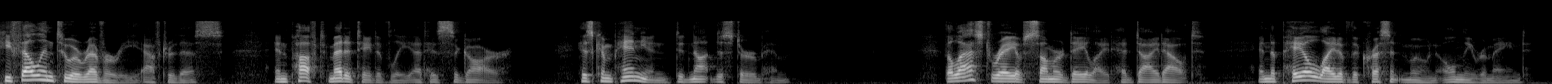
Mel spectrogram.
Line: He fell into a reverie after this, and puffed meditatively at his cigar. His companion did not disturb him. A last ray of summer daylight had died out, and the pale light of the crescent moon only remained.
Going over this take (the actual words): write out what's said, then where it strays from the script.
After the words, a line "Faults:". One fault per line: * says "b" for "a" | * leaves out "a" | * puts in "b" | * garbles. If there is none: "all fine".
He fell into a reverie after this, and puffed meditatively at his cigar. His companion did not disturb him. The last ray of summer daylight had died out, and the pale light of the crescent moon only remained.
Faults:
* says "The" for "A"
